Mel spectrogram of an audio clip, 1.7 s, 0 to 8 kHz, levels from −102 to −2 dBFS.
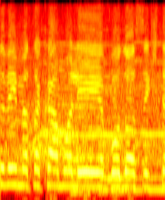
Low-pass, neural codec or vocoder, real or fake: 7.2 kHz; none; real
